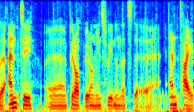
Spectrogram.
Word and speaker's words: Piratbyrån: So apart from the Pirate Bay system, there's also a group called Piratbyrån. Did I pronounce this correctly? – Quite nice. Piratbyrån. Yep.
